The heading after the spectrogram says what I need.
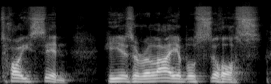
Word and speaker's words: Huijsen: He says it's pronounced Huijsen.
